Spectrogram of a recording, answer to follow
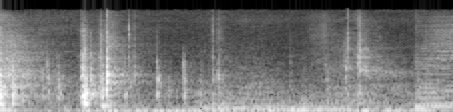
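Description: Two sharp clicks about half a second apart as a drive is pushed into a slot of an Orico dual-bay drive cloning dock, then only a faint low hum.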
